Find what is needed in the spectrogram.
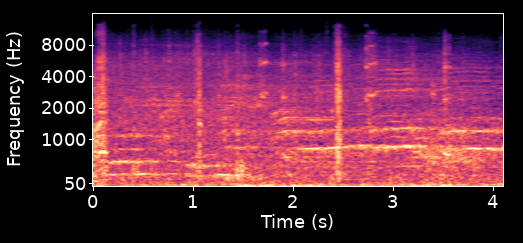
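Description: Badminton rackets striking the shuttlecock in a fast doubles rally: several sharp hits about a second apart, the loudest about two and a half seconds in. Shoes squeak on the court in drawn-out high squeals through the second half.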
